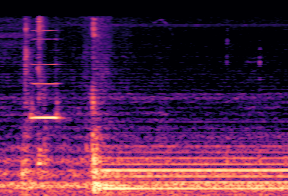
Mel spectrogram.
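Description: An RV's built-in microwave oven runs with a steady low hum and a faint mechanical whir, starting after a brief click and thump and holding evenly and close by.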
